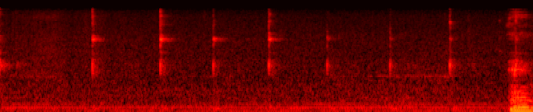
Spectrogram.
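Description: Tying thread being wound back along a fly hook's shank with a bobbin holder: a run of light, sharp clicks about two to two and a half a second, stopping shortly before the end.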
